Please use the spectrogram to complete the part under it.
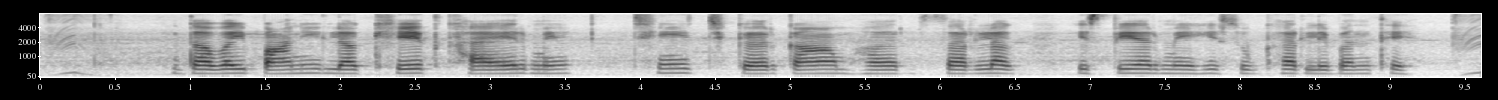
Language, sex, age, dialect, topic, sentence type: Chhattisgarhi, female, 25-30, Northern/Bhandar, agriculture, statement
